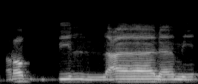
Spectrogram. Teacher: Nah, itu enggak rilbil bil. Jangan ada penekanan karena lamnya sukun bukan tasdid.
